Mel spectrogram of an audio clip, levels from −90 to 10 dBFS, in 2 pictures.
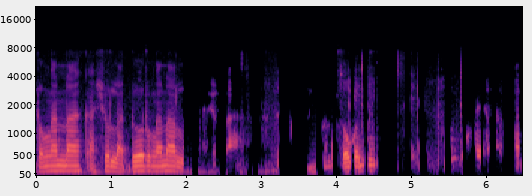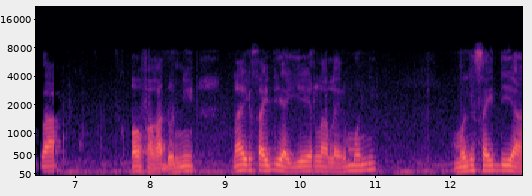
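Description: From 1.96 to 2.75 s, 2.91 to 3.0 s, 3.36 to 4.6 s, 4.92 to 5.16 s and 5.65 to 6.78 s, the speech is suppressed in double talk. The speech dips by up to roughly 40 dB or breaks into pieces, likely because the echo canceller mistook it for loudspeaker echo. The waveform shows sudden collapsed stretches, and the spectrogram shows the harmonics fading to near-empty bands.

At 3.18 to 3.25 s, 4.14 to 4.38 s and 4.79 to 5.7 s, the other side's voice leaks through, about 15 to 25 dB below the speech. It is likely residual echo the canceller missed. On the spectrogram it appears as faint, separate harmonic traces, some inside the suppressed gaps. It stays within the call's 8 kHz band.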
